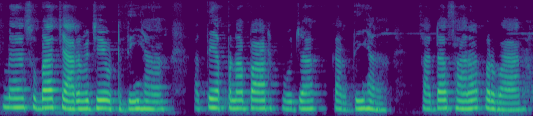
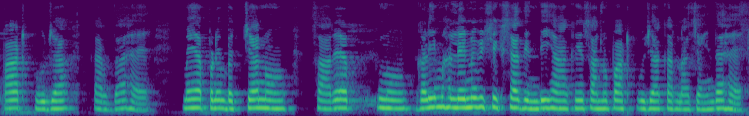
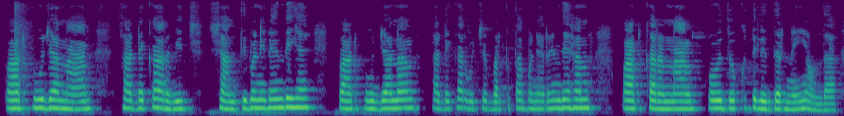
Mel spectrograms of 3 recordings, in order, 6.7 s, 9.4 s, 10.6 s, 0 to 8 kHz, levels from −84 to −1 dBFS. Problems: constant background noise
